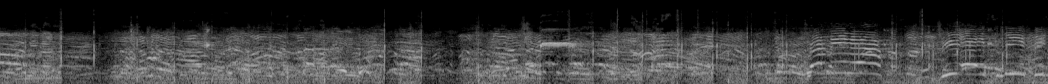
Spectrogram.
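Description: Many overlapping voices of spectators and players chattering and calling out around a netball court, with no single clear speaker. A brief steady high tone sounds about halfway through.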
